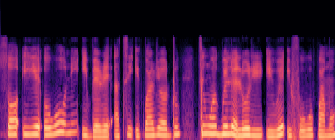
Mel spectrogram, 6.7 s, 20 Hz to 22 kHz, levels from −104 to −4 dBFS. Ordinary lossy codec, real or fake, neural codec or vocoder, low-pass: none; fake; codec, 16 kHz, 6 kbps, DAC; 7.2 kHz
